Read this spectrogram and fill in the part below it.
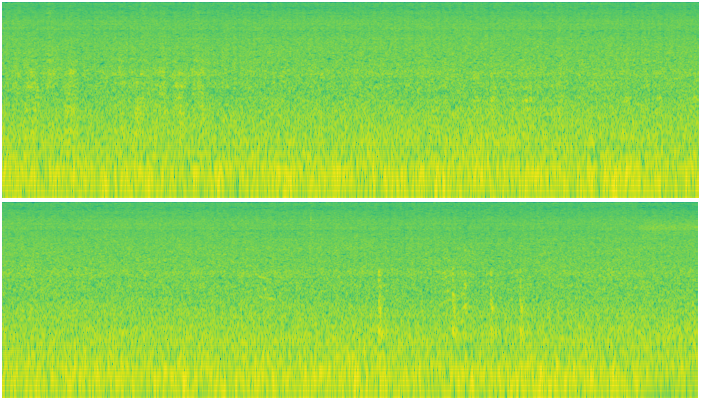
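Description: A machete scrapes and chops along bamboo stalks.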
